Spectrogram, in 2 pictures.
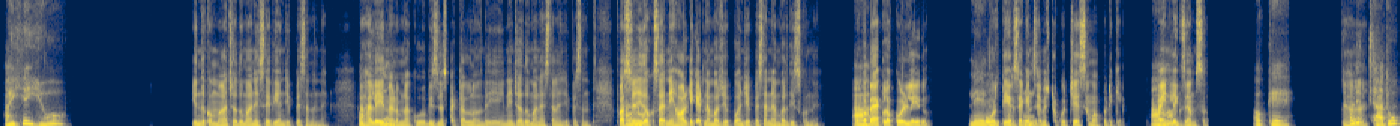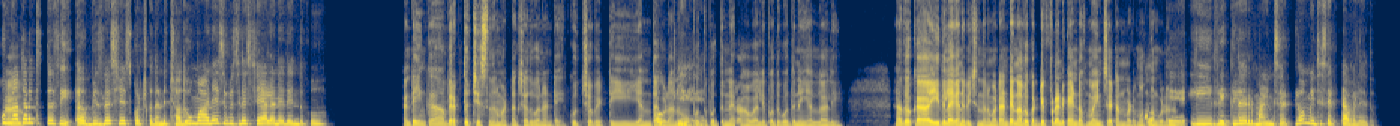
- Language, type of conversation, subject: Telugu, podcast, నువ్వు నీ పనికి చిన్న లక్ష్యాలు పెట్టుకుంటావా, అవి నీకు ఎలా ఉపయోగపడతాయి?
- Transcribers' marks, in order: in English: "మేడం"; in English: "బిజినెస్"; in English: "ఫస్ట్"; in English: "బ్యాక్‌లాగ్"; in English: "ఫోర్త్ ఇయర్, సెకండ్ సెమిస్టర్‌కి"; in English: "ఫైనల్ ఎగ్జామ్స్"; in English: "బిజినెస్"; in English: "బిజినెస్"; in English: "డిఫరెంట్ కైండ్ ఆఫ్ మైండ్‌సెట్"; in English: "రెగ్యులర్ మైండ్‌సె‌ట్‌లో"; in English: "సెట్"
